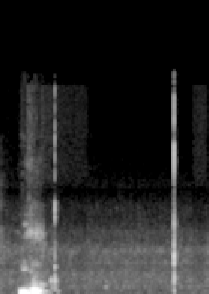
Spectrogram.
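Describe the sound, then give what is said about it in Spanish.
Two crisp computer mouse clicks, one right after a brief murmur of voice and the second alone about a second and a half later, against a faint quiet background; the click does not respond at first and lags while recording. “de Jürgen que le doy clic y luego no jala y tarda, ¿no?”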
